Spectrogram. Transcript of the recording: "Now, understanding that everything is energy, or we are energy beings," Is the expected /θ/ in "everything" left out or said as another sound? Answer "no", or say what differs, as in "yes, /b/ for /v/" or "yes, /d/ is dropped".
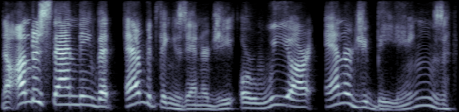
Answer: no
